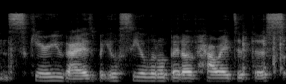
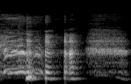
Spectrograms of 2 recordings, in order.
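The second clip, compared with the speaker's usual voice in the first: giggle; 8 semitones higher than usual. Real, not acted. Laugh after joke.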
